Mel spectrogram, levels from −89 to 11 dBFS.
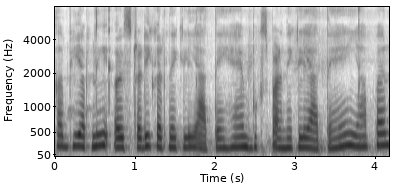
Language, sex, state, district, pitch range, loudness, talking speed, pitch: Hindi, female, Uttar Pradesh, Jyotiba Phule Nagar, 190-215 Hz, -14 LUFS, 230 wpm, 200 Hz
